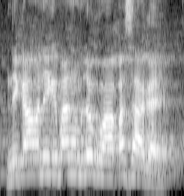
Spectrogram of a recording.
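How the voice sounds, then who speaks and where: High-voiced male preacher in echoey room. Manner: animated storytelling, acting out dialogue, calling for reflection. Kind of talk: storytelling sermon. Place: religious gathering with audience.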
